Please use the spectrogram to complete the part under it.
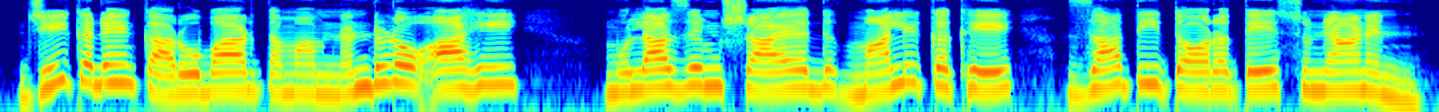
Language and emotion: Sindhi, neutral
